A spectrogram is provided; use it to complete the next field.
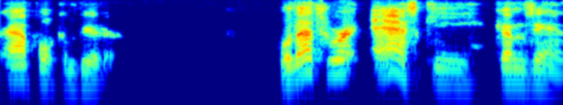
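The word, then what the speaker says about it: ASCII: Well, that's where ASKI comes in. It's pronounced ASKE.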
